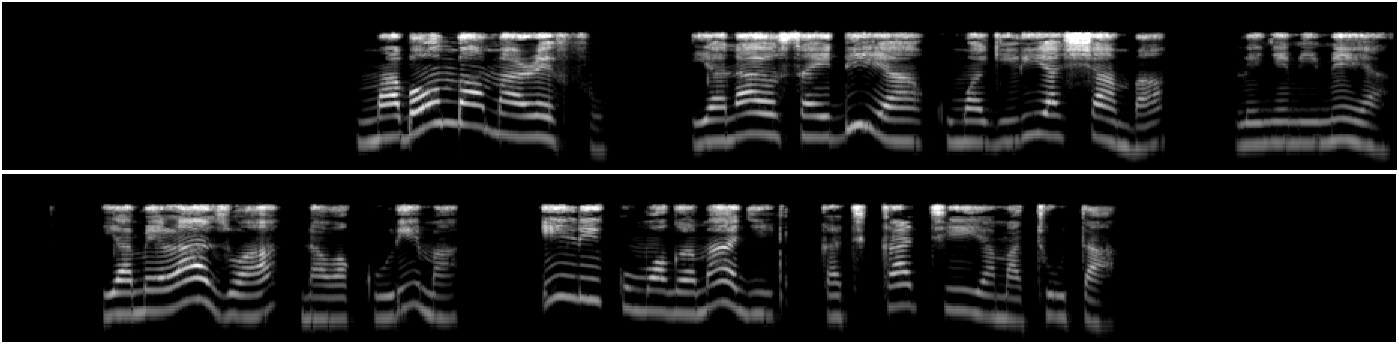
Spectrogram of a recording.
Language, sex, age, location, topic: Swahili, female, 18-24, Dar es Salaam, agriculture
